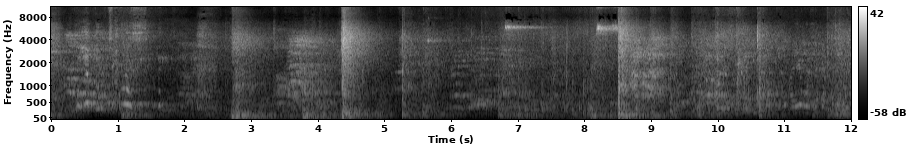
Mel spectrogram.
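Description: A volleyball struck by players' hands and forearms during a rally in a gym: three sharp slaps, the loudest about four and a half seconds in, each echoing in the hall, with players' voices between.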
